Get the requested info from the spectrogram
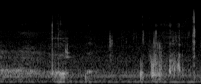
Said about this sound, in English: I got to take some water because it is dramatic.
